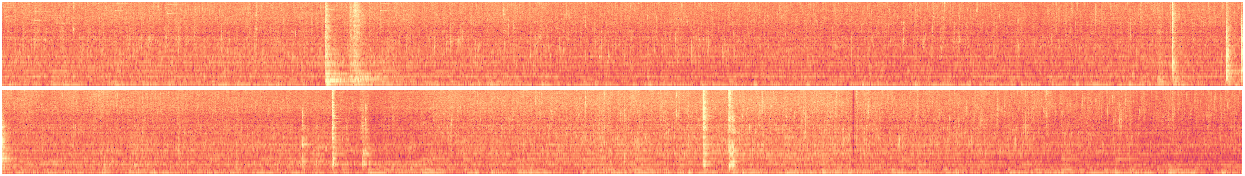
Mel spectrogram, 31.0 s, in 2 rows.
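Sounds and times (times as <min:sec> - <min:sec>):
sauce simmering and bubbling in pan: 0:00.0 - 0:31.0
metal lid clinking: 0:04.1 - 0:05.0, 0:19.2 - 0:20.2.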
